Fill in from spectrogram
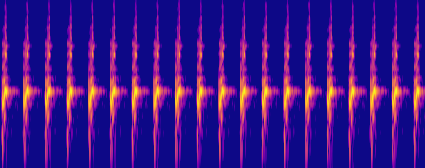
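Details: Professional trapping lure of a White-breasted waterhen: a long run of identical harsh, clipped calls, evenly spaced a little under half a second apart, with no pauses, in a clean, quiet recording.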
